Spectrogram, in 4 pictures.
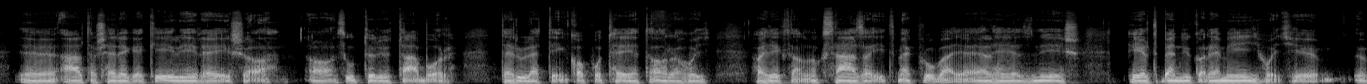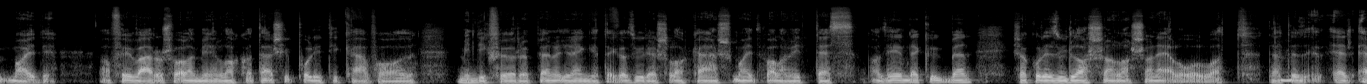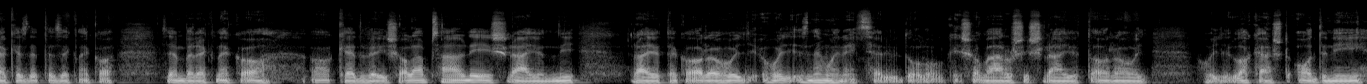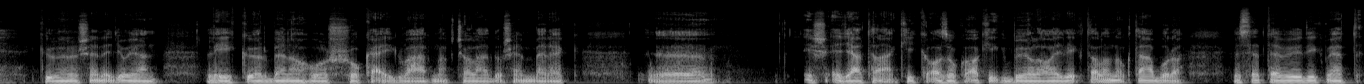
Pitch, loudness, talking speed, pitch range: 80 Hz, -22 LUFS, 110 wpm, 80-85 Hz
